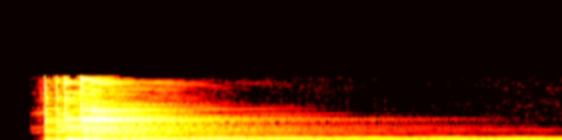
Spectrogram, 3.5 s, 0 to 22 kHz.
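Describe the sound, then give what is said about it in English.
An acoustic guitar plays a C add 9 open chord with one strum that rings out loud and sustained for about three seconds. It fades only slightly and sounds alone. “First, let's look at a new chord, C add 9. Place your middle finger on the 3rd fret of the 5th string.”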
